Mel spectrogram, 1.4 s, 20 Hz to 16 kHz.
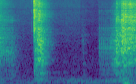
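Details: Yamaha YFZ 450 that wouldn't crank, with lights on but no noise, after repairing a loose spliced yellow wire at the neutral relay: a click, a short crank, a pause, then it fires into a rough, lively run. Normal start.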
